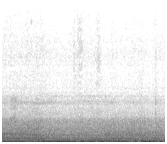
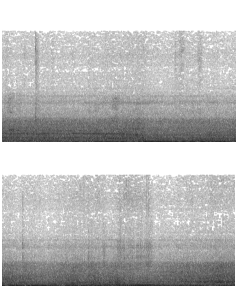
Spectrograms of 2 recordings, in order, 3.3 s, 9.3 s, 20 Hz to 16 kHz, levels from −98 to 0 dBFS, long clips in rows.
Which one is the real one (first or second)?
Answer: second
